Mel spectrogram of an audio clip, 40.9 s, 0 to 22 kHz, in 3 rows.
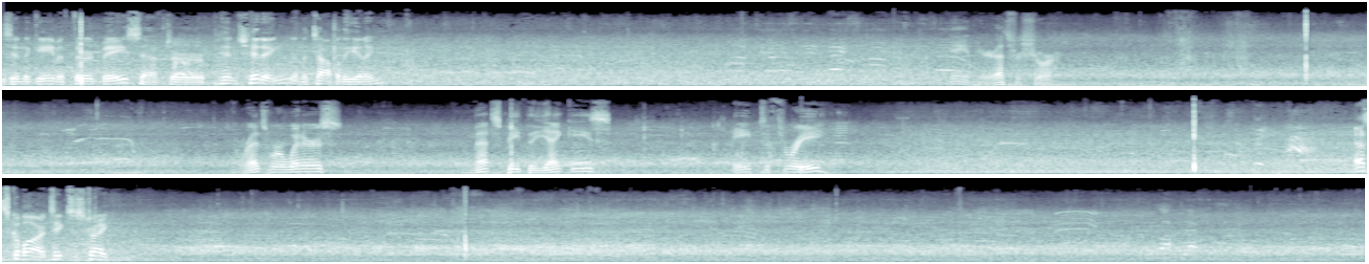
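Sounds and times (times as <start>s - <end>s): crowd murmur: 0.0s - 9.8s, 19.1s - 40.9s
ball smacking into mitt: 25.5s - 25.8s.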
